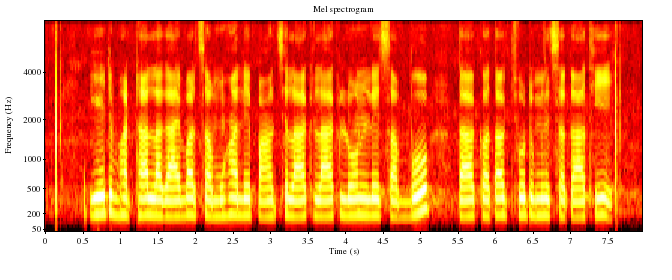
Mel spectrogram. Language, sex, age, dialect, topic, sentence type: Chhattisgarhi, male, 18-24, Eastern, banking, question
